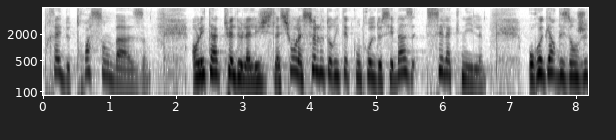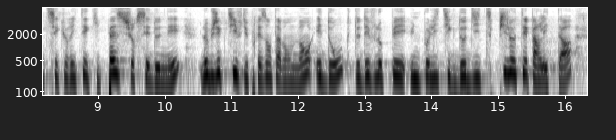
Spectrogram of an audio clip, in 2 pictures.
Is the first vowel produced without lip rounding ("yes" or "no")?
yes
